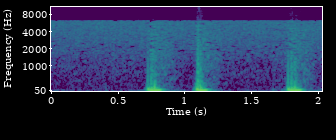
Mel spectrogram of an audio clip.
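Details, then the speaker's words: Simulated pericardial friction rub, heart rate 60 per minute, with only the systolic component of the rub added to the heart sounds; nursing heart-sound assessment teaching recording. "to a heart beating 60 times per minute then only the systolic component of the rub will be added"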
